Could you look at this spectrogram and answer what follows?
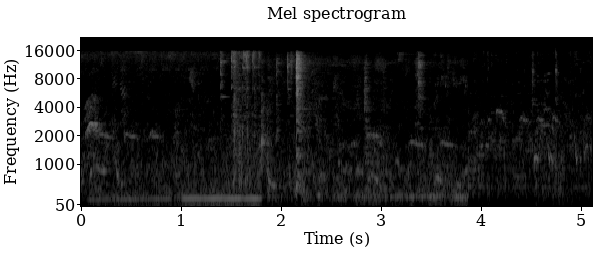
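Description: Metal clinks from tools and the rusty cast-iron treadle stand of an antique sewing machine as it is taken apart, with one loud clank about two seconds in.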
